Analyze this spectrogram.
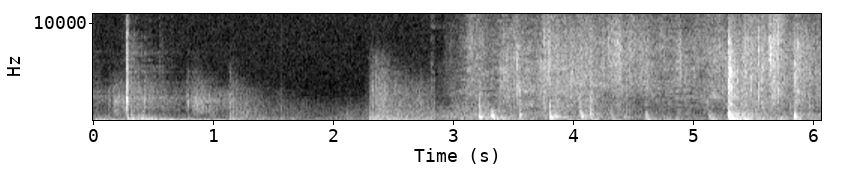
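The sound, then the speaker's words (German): Heavy cannon fire from an artillery bombardment by Versailles forces against the Paris Commune: a rumbling low bed broken by a series of deep, irregular booms and thuds of varying loudness. “Sie hören die Kanonen von Versailles.”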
